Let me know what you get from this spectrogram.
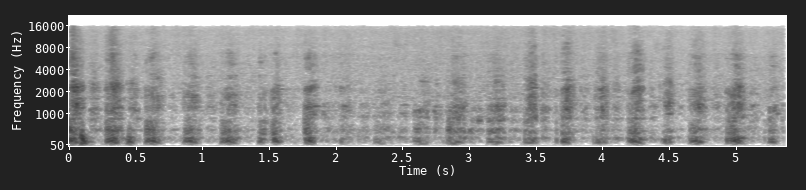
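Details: A chocolate Labrador Retriever making odd noises while being scratched on the back: rapid, rhythmic breathy pants and snorts, about three to four per second, steady throughout with no other sounds.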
